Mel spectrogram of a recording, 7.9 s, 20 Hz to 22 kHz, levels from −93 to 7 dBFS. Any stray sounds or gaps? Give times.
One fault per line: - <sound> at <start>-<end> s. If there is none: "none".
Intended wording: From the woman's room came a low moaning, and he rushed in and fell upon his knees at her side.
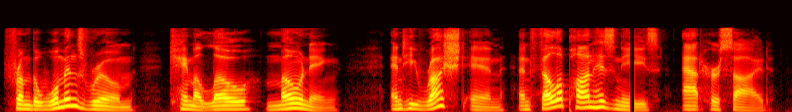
- dropout at 6.3-6.3 s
